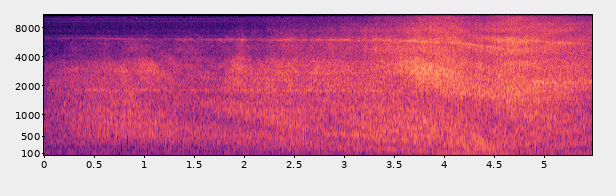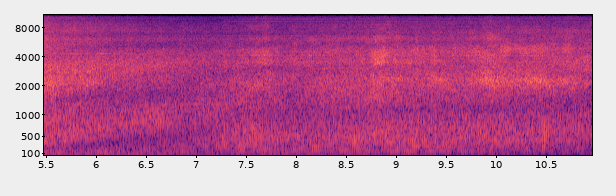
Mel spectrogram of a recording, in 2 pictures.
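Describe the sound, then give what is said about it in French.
The plane carrying Pope John Paul II lands on one of his papal journeys; its engines roar steadily, swelling loud as it passes around the middle, then easing off into a lingering whine over a constant windy rush. No voices. “Après chaque descente d'avion, Jean-Paul II se met à genoux sur le sol et embrasse la terre du pays qu'il vient rencontrer.”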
